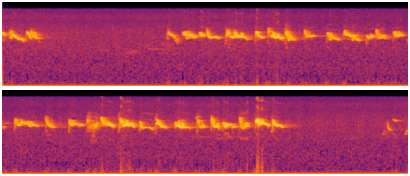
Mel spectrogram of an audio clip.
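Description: A silvereye sings a fast, high, twittering warble of thin chirps run together for about seven seconds, with short bursts before and after.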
